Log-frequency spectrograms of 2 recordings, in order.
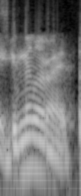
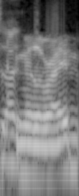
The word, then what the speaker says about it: Gamilaray: Yeah, Gamilaray. Perfect. Yep. So it's Gamilaray.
